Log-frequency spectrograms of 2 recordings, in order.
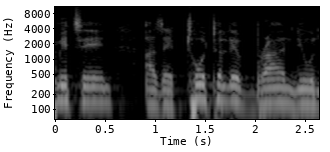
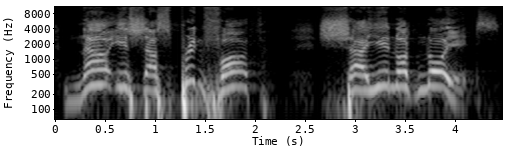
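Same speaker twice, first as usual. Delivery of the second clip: shouted, much higher scripture proclamation; full-force scripture reading; 9 semitones higher, 14 dB louder than usual. Acted. Pastor proclaiming the verse to the congregation, shouted and high. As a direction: cry the verse out, slowing on the key lines.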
